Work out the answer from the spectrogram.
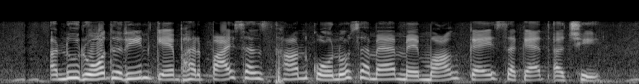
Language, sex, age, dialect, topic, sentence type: Maithili, female, 25-30, Southern/Standard, banking, statement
